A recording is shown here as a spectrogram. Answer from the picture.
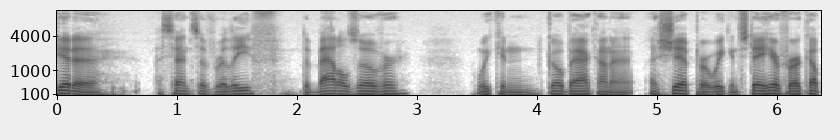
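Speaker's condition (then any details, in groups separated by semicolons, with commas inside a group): No condition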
